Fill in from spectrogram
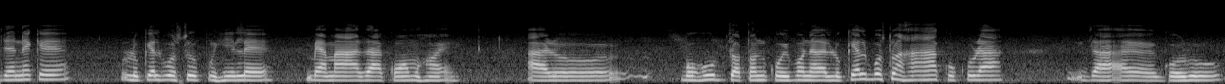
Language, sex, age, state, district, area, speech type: Assamese, female, 60+, Assam, Golaghat, urban, spontaneous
